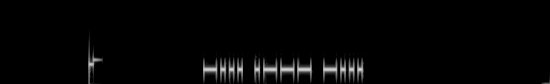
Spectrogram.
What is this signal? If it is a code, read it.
Morse code, heard as a keyed tone, about 27 wpm, 700 Hz. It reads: BJB
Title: USA Call Sign Postfixes - 3 Letters 28wpm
